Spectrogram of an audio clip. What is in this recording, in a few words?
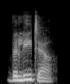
"valeta", Indian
